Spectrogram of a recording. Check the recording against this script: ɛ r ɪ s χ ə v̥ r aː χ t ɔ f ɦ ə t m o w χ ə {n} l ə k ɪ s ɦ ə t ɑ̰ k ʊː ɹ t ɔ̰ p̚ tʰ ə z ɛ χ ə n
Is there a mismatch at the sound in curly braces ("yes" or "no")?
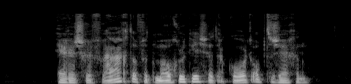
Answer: yes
